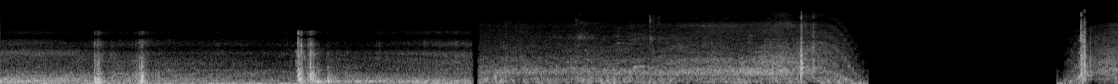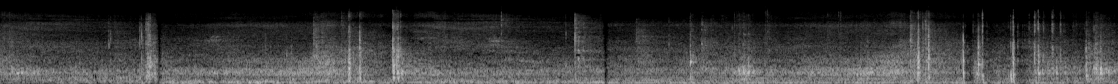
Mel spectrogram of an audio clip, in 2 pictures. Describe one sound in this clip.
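A skateboard clacks sharply as it lands and hits the concrete.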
